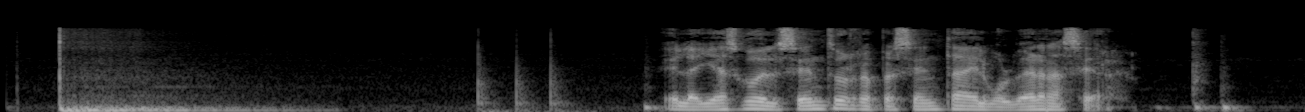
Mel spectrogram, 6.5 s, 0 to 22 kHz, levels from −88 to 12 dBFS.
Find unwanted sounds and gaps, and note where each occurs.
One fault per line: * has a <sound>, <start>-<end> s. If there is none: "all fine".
* has a thud, 0.3-1.7 s
* has a thud, 2.4-3.0 s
